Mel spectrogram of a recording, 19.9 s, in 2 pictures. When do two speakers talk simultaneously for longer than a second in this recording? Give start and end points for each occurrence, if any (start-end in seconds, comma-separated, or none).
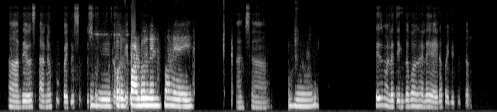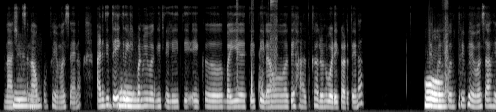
1.8-3.2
